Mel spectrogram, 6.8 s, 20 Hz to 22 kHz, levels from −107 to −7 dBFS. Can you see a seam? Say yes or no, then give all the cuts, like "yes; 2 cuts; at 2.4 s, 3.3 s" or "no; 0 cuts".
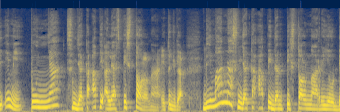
no; 0 cuts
